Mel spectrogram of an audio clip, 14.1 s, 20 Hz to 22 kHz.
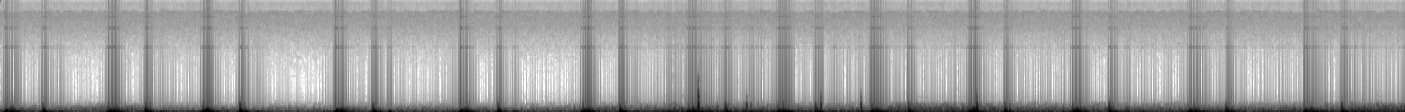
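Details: Person's own resting heartbeat, probably at the mitral area, with a pulse oximeter counting the rate and its low heart rate alarm sounding at times: slow, regular two-part heartbeat at about 50 a minute; bradycardia.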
